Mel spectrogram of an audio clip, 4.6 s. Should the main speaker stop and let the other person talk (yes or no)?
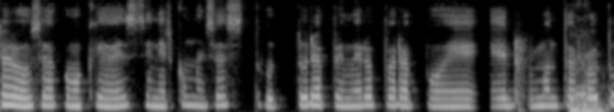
yes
